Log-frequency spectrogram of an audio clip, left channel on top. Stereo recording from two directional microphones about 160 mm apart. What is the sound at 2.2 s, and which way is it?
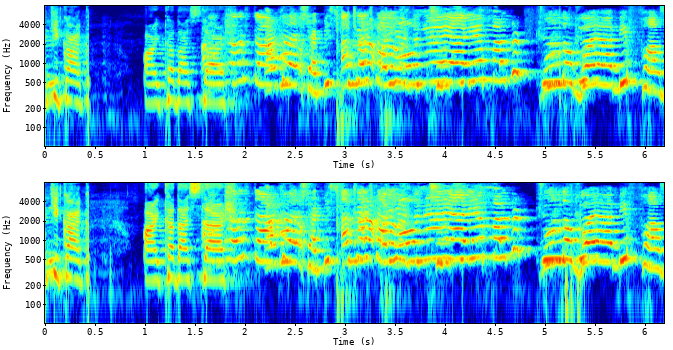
A child's voice, 25° left (ahead or behind).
